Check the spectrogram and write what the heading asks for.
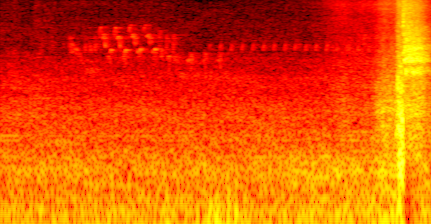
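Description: Low wind rumble on the microphone with faint high bird chirps, then just before the end a single loud, sharp crack of a Ping G LS Tec driver striking a golf ball off the tee, a flush, well-struck drive.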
